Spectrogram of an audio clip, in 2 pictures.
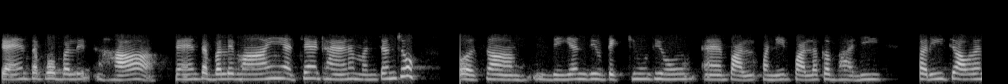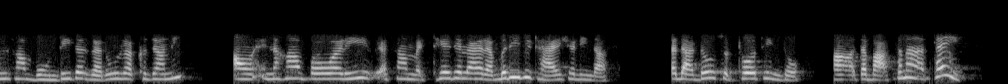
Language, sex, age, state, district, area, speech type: Sindhi, female, 30-45, Maharashtra, Thane, urban, conversation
